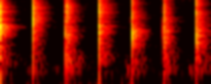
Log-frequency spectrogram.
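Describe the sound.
Six sharp hand claps in a steady, brisk rhythm, crisp with a slapping quality, each ringing off quickly before the next; no voices. The hands are clapped to imitate the sound of bodies slapping together during sex.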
